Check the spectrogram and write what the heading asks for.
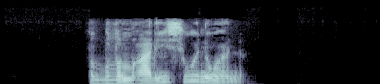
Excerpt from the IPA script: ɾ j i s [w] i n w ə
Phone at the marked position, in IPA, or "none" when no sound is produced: w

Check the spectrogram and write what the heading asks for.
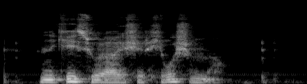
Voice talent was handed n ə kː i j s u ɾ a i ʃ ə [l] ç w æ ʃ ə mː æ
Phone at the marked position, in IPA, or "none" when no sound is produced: ɾ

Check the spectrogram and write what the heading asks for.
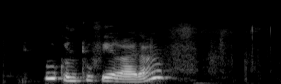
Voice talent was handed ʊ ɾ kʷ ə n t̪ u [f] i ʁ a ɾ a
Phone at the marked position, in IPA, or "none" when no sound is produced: f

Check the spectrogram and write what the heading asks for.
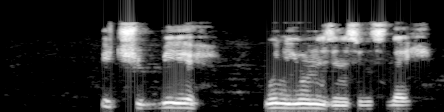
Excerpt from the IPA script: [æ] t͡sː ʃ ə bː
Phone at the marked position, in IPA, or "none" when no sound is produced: i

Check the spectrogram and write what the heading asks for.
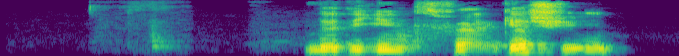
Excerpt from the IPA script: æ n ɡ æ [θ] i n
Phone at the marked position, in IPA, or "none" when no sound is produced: ʃ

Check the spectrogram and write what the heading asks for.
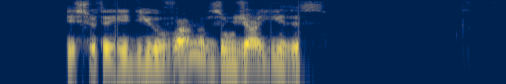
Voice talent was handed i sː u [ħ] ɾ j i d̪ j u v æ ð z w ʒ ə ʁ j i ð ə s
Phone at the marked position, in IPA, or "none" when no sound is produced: θ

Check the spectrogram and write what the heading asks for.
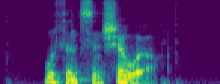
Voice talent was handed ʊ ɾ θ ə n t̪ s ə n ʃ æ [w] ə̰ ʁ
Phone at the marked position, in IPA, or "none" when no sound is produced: w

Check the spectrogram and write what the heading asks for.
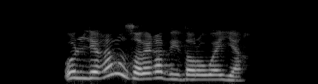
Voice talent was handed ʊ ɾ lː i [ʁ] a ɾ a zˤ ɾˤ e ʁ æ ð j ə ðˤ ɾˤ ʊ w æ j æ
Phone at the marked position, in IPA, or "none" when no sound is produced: ʁ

